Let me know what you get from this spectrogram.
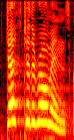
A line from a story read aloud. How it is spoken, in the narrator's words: was not screaming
